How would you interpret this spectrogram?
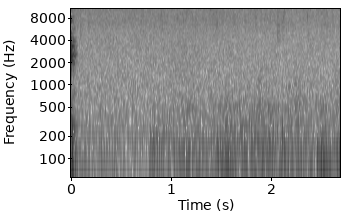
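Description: Heavy rain pours steadily in the middle of the night on December 16, 2011, a dense continuous hiss over a deep low rumble that swells slightly partway through, with no voices.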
